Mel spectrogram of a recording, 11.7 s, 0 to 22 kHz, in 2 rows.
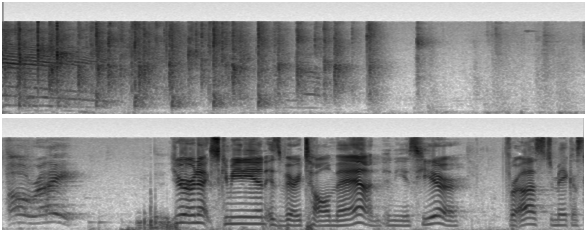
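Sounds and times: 
small crowd applauding: 0.0s - 3.7s
speech: 7.2s - 11.6s.

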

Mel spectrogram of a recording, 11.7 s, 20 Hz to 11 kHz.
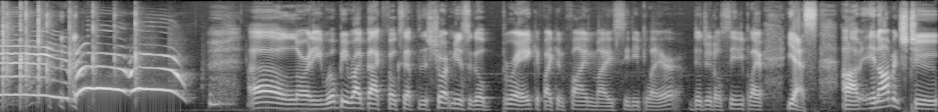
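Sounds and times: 
sharp hand claps: 0.0s - 2.0s
person letting out a long drawn-out cheer: 0.0s - 2.5s
speech: 3.2s - 11.7s.

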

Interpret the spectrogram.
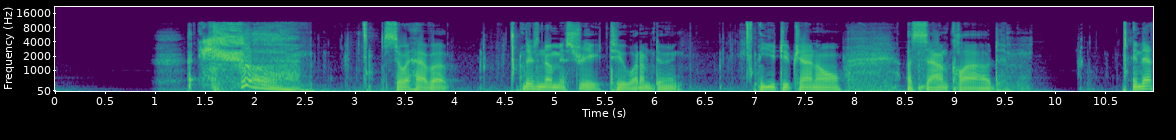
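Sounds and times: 
person sneezing: 1.2s - 2.6s
speech: 3.4s - 6.4s, 7.0s - 9.6s, 10.8s - 10.9s.

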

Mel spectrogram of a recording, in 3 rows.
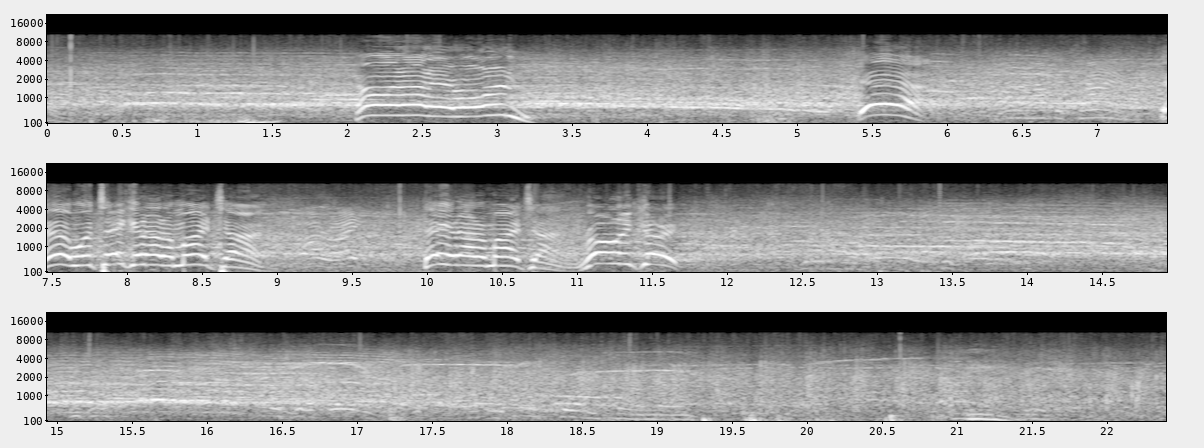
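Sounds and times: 
big audience applause at a concert: 0.0s - 22.3s
whoops and cheers: 0.4s - 7.0s, 12.5s - 22.3s
speech: 10.0s - 11.9s.

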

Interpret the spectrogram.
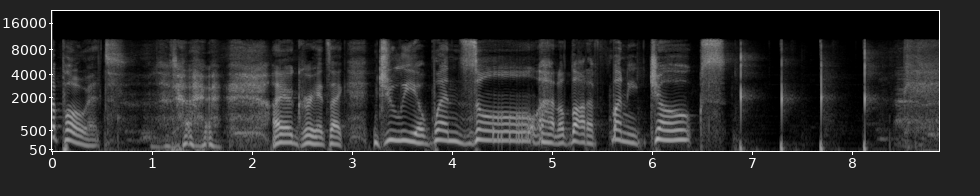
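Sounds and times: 
speech: 0.0s - 6.9s
audience at a comedy show snapping fingers: 6.9s - 8.4s.

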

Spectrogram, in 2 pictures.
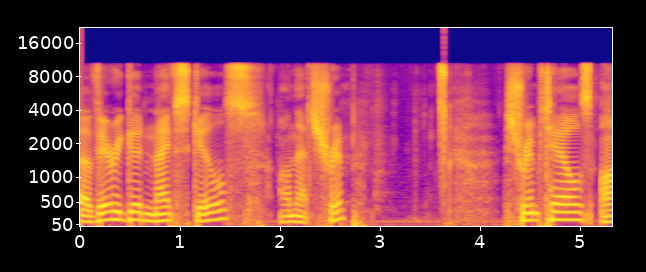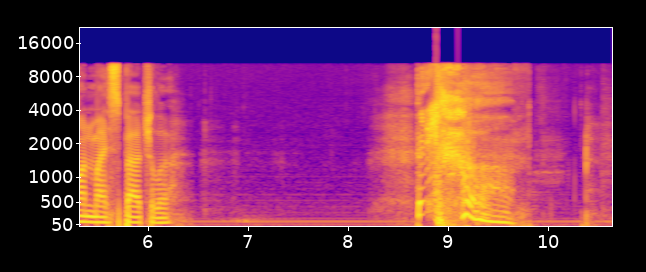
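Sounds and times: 
speech: 0.0s - 2.9s, 4.2s - 6.4s, 8.7s - 9.7s
person sneezing: 8.5s - 9.9s.

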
